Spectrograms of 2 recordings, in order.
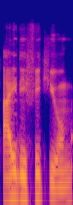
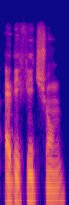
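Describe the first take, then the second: First: The first vowel is not an e sound. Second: The first vowel is an e sound. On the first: "I say edificium" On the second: "letter A, letter E makes E ... and not edificium"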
